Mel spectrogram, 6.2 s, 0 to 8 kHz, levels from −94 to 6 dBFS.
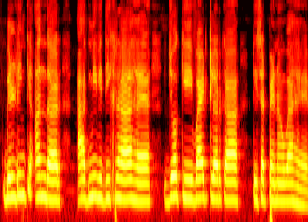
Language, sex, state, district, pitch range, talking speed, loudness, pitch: Hindi, female, Jharkhand, Ranchi, 205-230 Hz, 165 wpm, -12 LUFS, 220 Hz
